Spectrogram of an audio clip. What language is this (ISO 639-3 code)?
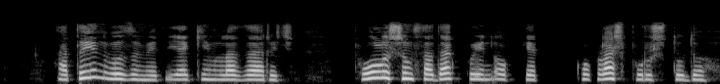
chm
